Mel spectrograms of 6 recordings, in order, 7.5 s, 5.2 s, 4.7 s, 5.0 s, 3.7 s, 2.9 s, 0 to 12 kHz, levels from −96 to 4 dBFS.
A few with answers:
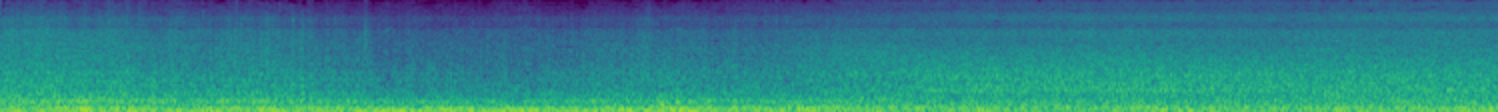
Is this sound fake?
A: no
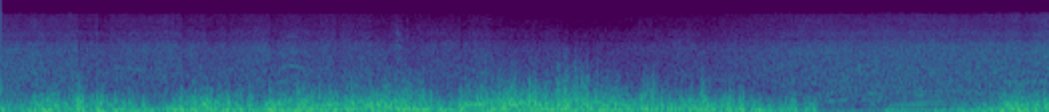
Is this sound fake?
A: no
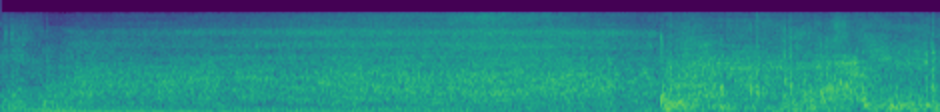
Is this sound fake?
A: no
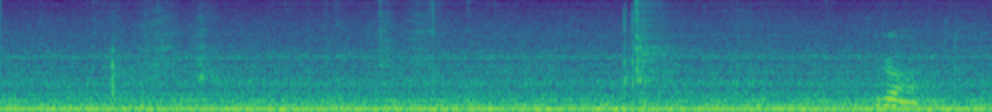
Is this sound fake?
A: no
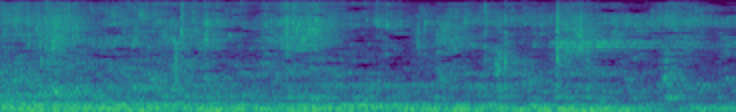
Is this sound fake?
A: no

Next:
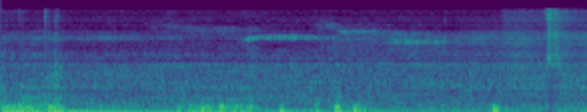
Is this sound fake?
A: yes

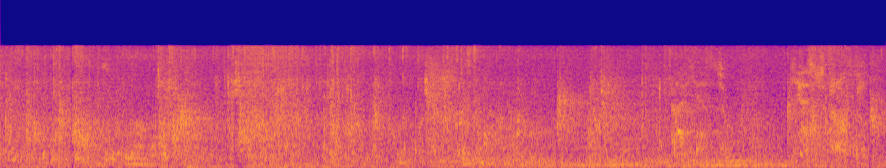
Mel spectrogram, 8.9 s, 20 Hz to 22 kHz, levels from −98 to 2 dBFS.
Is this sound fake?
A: yes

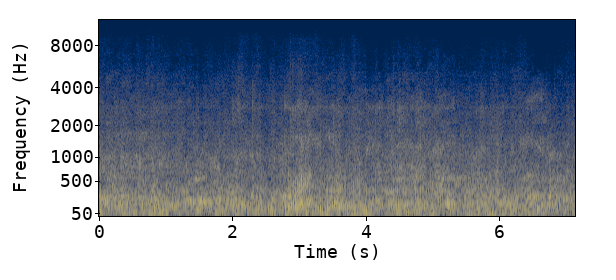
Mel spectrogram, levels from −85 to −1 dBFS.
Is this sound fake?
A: yes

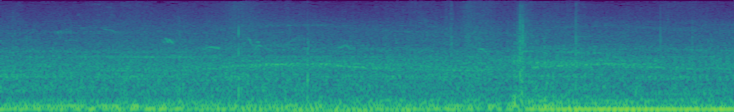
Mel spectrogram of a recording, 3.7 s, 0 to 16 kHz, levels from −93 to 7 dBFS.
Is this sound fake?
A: no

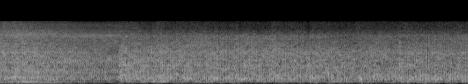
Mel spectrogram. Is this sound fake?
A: yes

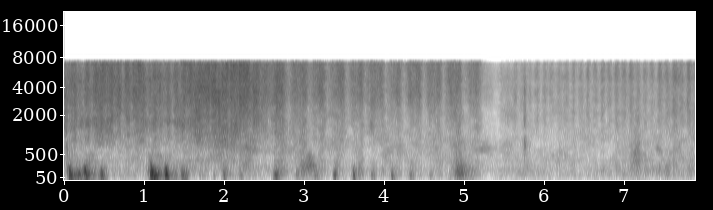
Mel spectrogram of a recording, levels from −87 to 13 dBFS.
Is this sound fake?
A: yes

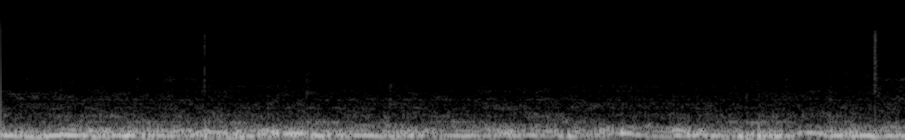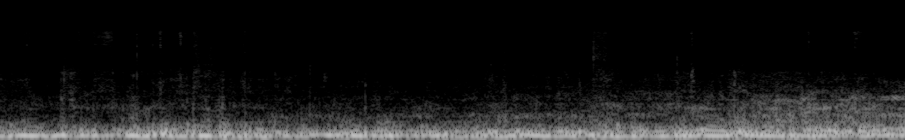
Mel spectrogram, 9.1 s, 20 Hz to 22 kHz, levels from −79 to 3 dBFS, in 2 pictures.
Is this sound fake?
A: yes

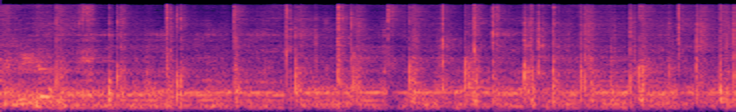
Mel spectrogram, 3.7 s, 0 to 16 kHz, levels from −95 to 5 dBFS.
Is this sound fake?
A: yes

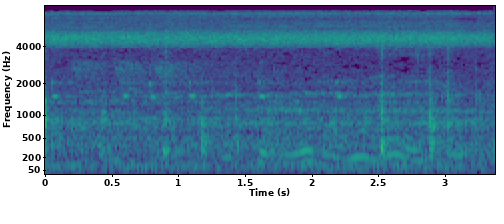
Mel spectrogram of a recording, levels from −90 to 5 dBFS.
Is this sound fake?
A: no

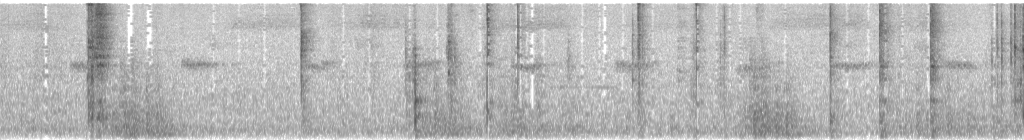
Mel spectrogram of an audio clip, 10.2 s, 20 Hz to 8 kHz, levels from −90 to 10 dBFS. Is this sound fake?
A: no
